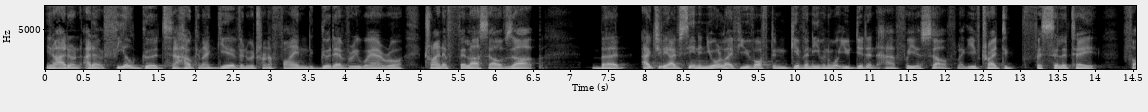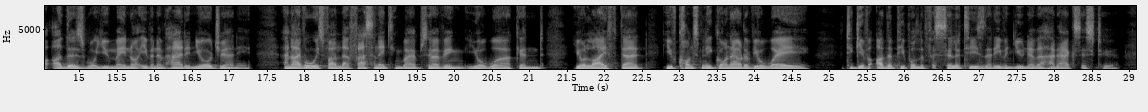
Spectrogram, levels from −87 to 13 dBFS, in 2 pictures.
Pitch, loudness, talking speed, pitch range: 120 Hz, -20 LUFS, 195 wpm, 115-130 Hz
